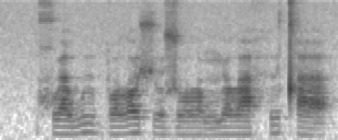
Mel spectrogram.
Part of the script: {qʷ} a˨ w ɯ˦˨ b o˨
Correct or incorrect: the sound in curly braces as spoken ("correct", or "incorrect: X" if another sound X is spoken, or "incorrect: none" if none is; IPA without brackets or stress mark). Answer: incorrect: χʷ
